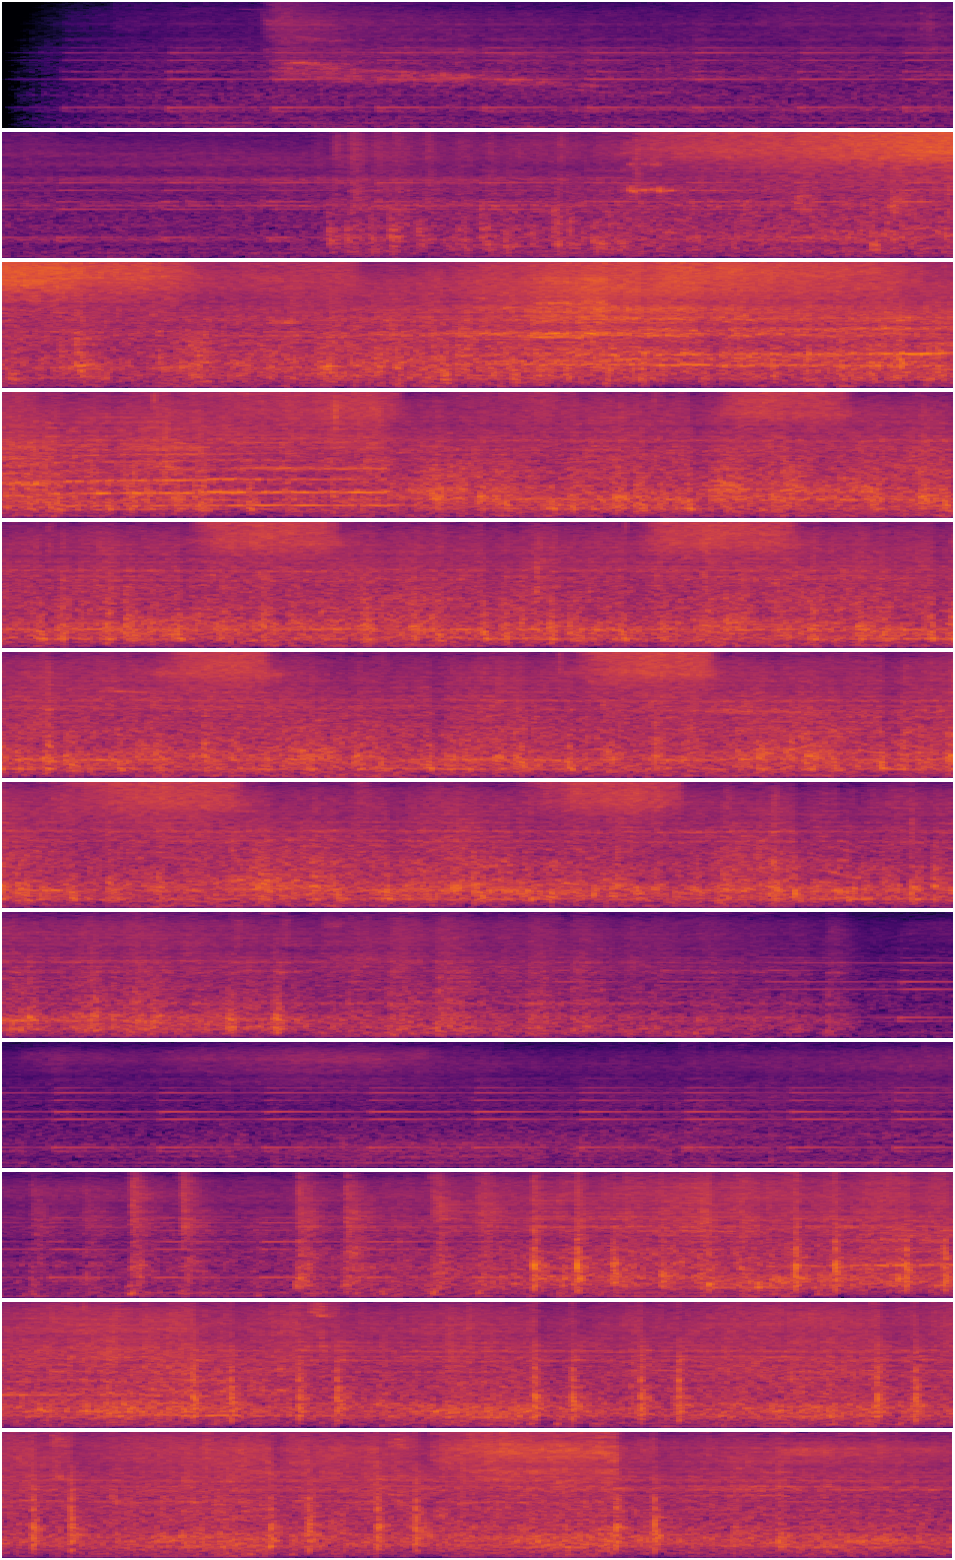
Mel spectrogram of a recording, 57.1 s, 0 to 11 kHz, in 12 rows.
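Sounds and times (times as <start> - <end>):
train inverter whine: 0.3 - 32.6, 39.0 - 57.0
wheel and rail noise: 5.6 - 57.0
train hiss: 7.9 - 14.5, 15.2 - 18.7, 19.9 - 20.9, 22.1 - 23.2, 24.3 - 25.4, 26.6 - 27.6, 28.8 - 30.0, 31.1 - 32.1, 53.2 - 56.5.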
